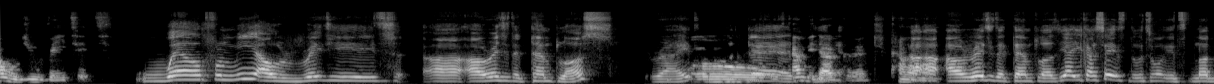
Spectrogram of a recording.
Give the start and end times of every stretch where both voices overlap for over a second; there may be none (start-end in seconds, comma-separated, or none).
6.9-8.4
